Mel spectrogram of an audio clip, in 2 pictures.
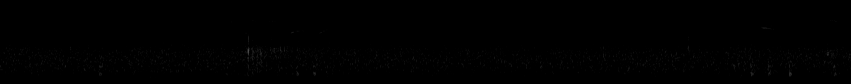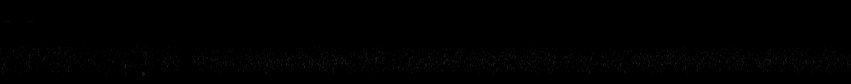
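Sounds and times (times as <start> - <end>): small birds chirping: 0.0 - 10.3.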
